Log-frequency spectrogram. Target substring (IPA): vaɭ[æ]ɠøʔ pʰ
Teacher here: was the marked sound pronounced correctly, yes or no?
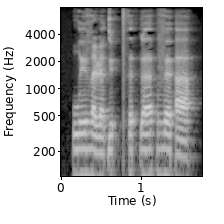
no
